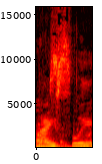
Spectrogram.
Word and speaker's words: Knisley: It's called Go to Sleep, I Miss You, Cartoons from the Fog of New Parenthood by Lucy, oh gosh, Neasley? Is it a silent K? – I think it's N? Nicely. Yeah, Nicely.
